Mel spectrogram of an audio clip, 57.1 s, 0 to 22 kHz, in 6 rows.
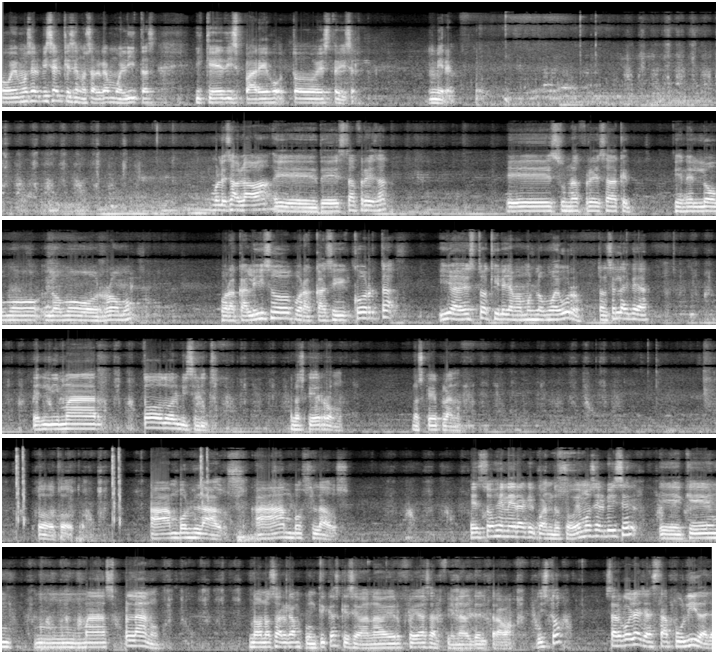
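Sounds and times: hand file scraping metal: 0:07.8 - 0:12.2, 0:27.0 - 0:33.6, 0:34.2 - 0:37.4, 0:38.0 - 0:57.0.

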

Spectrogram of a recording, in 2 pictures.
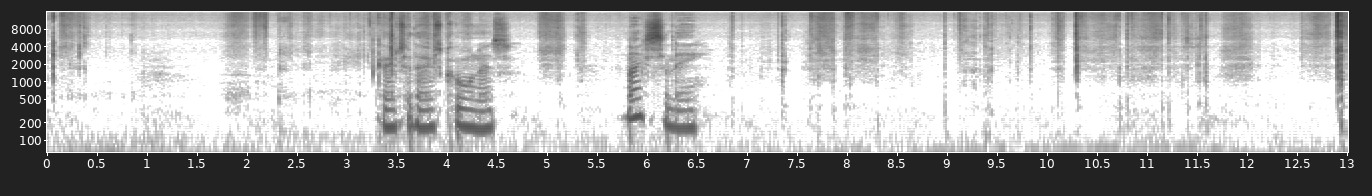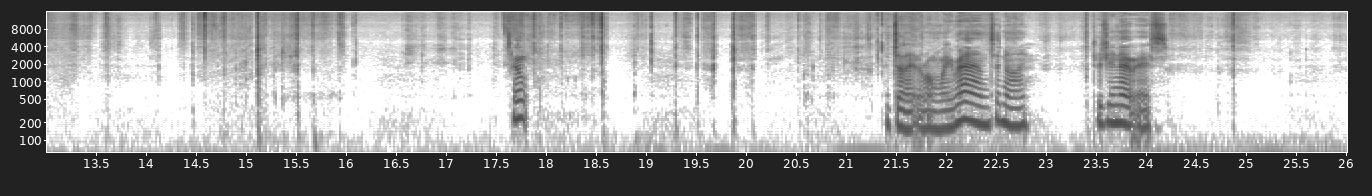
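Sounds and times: cardstock rustling: 0:07.2 - 0:22.3.

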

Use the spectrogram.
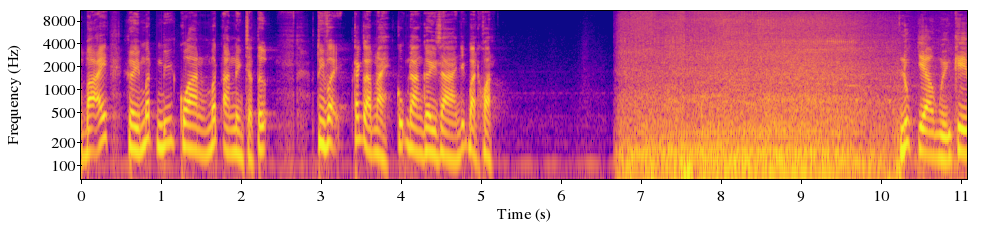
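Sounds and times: motorbike and scooter traffic: 0:06.7 - 0:11.0.

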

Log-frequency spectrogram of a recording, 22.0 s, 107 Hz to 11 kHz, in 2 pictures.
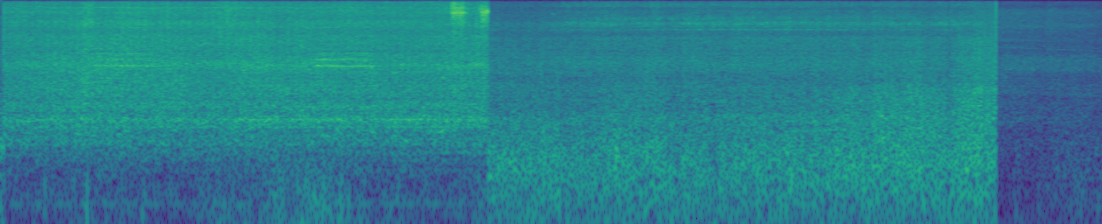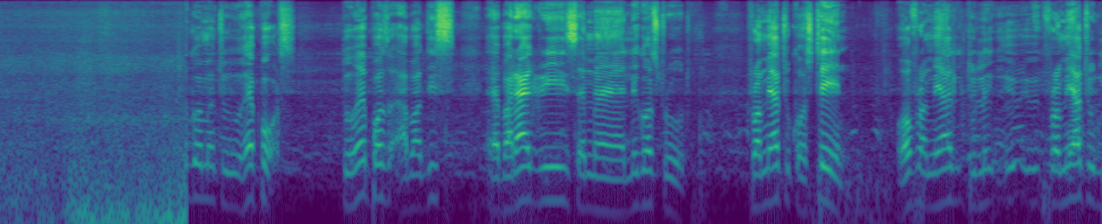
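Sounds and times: heavy vehicle engine rumble: 0:00.0 - 0:12.9
wind on microphone: 0:00.0 - 0:12.9.

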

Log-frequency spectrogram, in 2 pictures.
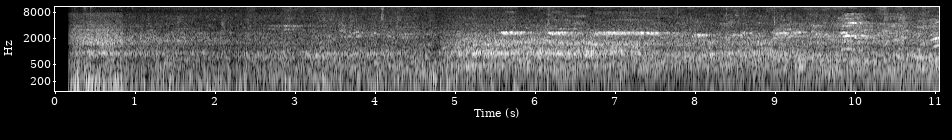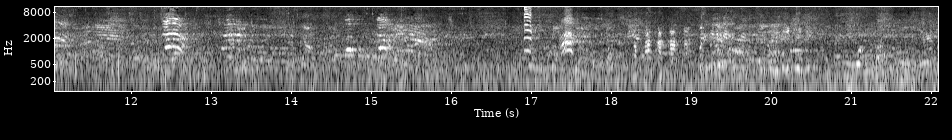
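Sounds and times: steady city rumble: 0:00.2 - 0:22.0
voices of passers-by: 0:00.2 - 0:22.0.

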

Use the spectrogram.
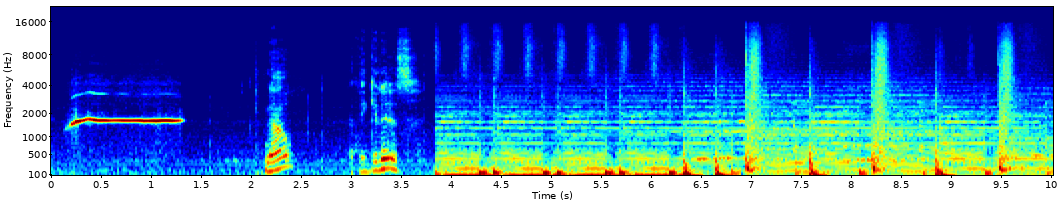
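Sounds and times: man whistling a held note: 0:00.2 - 0:01.4.

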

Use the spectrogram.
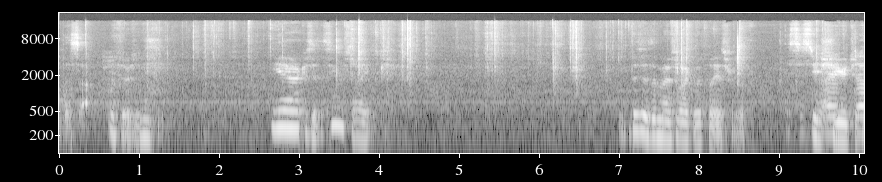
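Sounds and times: plastic keyboard membrane crinkling: 0:01.3 - 0:08.5.

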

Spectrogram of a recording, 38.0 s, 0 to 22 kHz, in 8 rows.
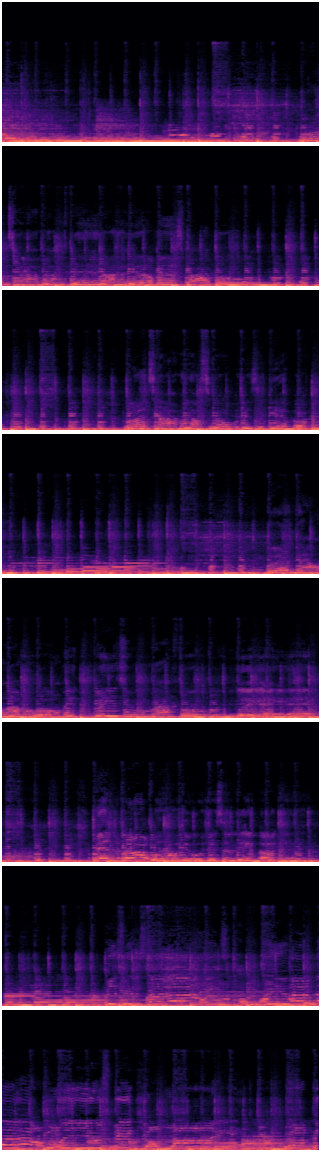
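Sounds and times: woman singing lead: 0:00.0 - 0:10.0, 0:11.0 - 0:16.7, 0:17.8 - 0:38.0
bass guitar: 0:00.0 - 0:38.0
drum kit: 0:00.0 - 0:38.0
electric guitars: 0:00.0 - 0:38.0
keyboard: 0:00.0 - 0:38.0.

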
